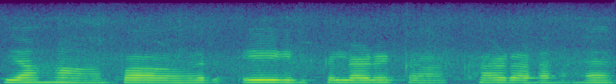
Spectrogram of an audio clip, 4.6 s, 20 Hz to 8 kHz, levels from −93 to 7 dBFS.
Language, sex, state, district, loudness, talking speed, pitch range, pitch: Hindi, female, Bihar, Kaimur, -17 LUFS, 80 wpm, 210-220 Hz, 215 Hz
